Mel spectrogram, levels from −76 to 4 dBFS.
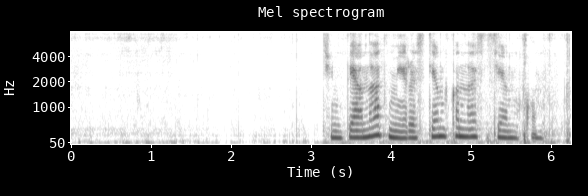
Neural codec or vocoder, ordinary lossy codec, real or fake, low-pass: codec, 16 kHz, 4.8 kbps, FACodec; none; fake; none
